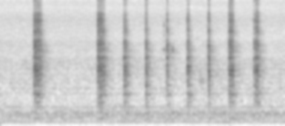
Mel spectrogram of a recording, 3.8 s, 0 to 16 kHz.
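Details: Commodore Amiga 600HD booting from floppy: sharp, uneven clicks about once a second with quiet gaps; the floppy drive head stepping normally while it loads.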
